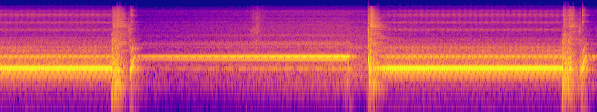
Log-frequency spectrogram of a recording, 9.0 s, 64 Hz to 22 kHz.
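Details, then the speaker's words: Dahlander two-speed lathe motor switching between 4-pole and 8-pole configurations: strong steady hum between short switching thumps, running in the slower 8-pole setting; normal running. "lets also quickly listen to this 2 speed motor it switches between a 4 pole and a 8 pole configuration."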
